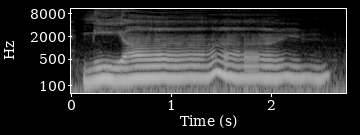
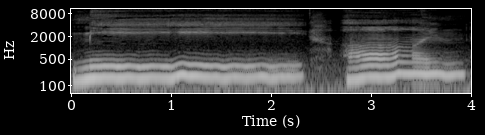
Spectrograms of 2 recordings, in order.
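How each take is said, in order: First: The stress is on the second syllable. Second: The stress is on the first syllable. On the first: The speaker calls it right. "accenting the second syllable" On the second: The speaker calls it wrong. "she was doing it on the first"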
